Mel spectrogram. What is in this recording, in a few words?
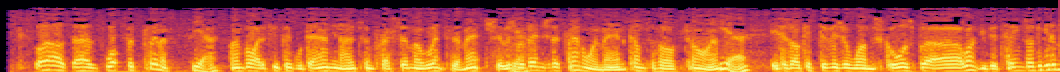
tannoys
